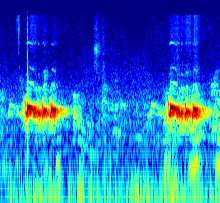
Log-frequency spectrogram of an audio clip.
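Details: Zebra dove kept in a cage, singing in the 'yoman' style: two smooth, vibrating coo phrases of about a second each, roughly three seconds apart, with a quiet background.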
